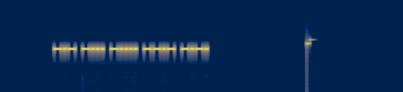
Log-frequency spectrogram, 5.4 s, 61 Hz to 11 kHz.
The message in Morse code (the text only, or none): KB6QC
